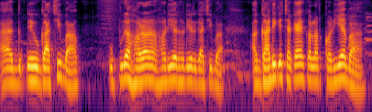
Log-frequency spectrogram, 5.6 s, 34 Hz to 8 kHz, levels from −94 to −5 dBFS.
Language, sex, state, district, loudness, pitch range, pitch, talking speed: Bhojpuri, male, Bihar, Muzaffarpur, -19 LUFS, 145-160 Hz, 150 Hz, 225 wpm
